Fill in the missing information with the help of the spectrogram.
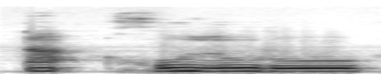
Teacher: تو یہاں پر اب کیا ہوا، یہاں پر حمزہ ہے، اور پھر دوسرا رول یہ تھا جو میں نے پہلے بھی بتایا کہ حمزہ کے اوپر جب جزم آئے تو جھٹکا دیتے ہیں، تو لہٰذا اس یہاں پر جھٹکا دیں گے۔ · خا حروف مستعلیہ میں سے ہے، یعنی موٹے حروف میں سے ہے، اس کو موٹا پڑھیں گے ہمیشہ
